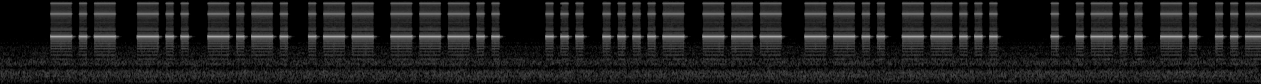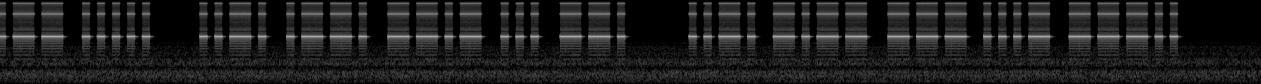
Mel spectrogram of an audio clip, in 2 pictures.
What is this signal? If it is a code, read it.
Morse code, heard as a high beeper, hand-sent with a paddle, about 16 wpm, 3650 Hz. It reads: KDCW8 S4OZ7 ELN25 FPQSG FYOV8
